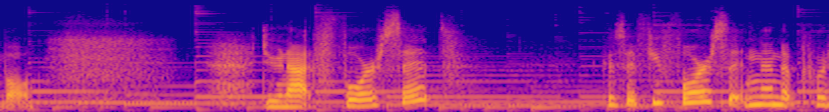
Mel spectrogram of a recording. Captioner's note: inhales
